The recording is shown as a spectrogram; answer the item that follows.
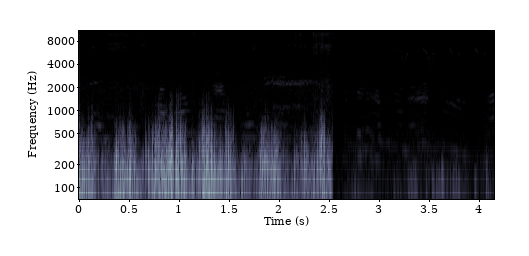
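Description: A person talking, cut off abruptly about two and a half seconds in, after which only faint sounds remain.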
